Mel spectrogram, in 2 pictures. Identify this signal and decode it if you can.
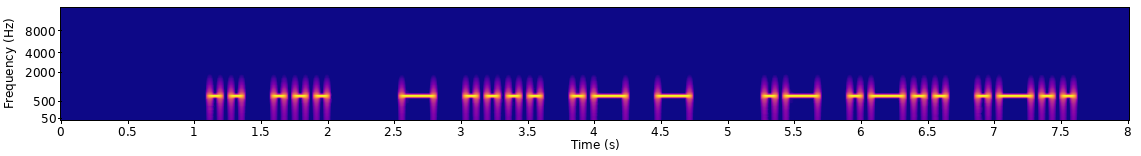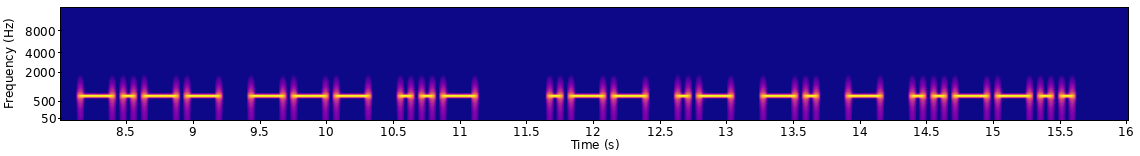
Morse code, heard as a keyed tone, about 15 wpm, 700 Hz. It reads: IS THAT ALL YOU WANT?
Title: Sentences from Top 200 Words 15wpm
